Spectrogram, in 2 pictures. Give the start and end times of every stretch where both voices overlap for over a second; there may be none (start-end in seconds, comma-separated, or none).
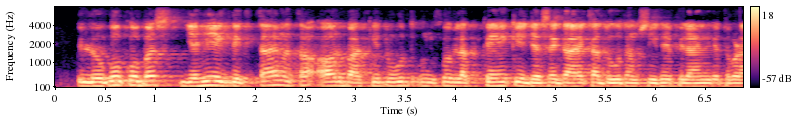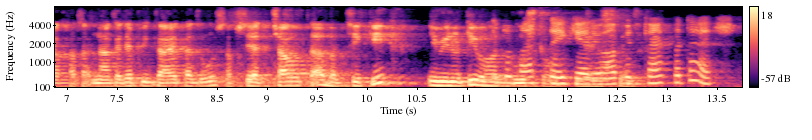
11.3-12.6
